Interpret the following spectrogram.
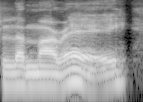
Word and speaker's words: Lamar: But I want to welcome Lamar. It's pronounced in English, Lamare, pronounced in French.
